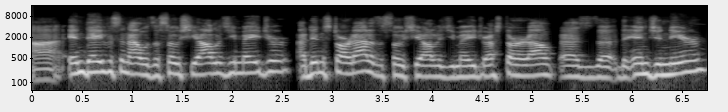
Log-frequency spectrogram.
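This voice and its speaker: At a fairly quick pace and with hardly any pauses, a man speaks in a high voice with ordinary pitch variation and very even loudness. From North Carolina (Jacksonville). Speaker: entrepreneur and author. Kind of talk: interview.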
